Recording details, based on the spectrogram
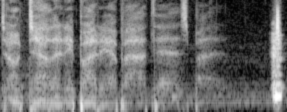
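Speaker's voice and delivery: quiet whispering. Joining in on a campfire tale, whispering. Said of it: "why are we whispering?".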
